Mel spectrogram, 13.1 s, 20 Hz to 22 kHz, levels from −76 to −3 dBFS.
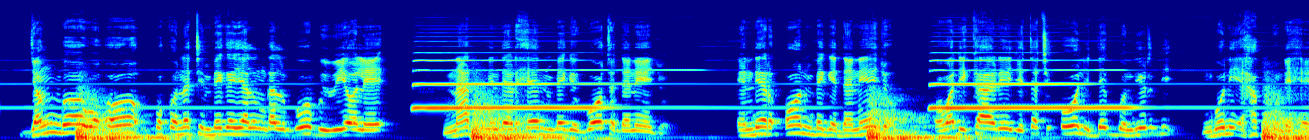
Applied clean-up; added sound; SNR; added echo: classical method log-MMSE.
